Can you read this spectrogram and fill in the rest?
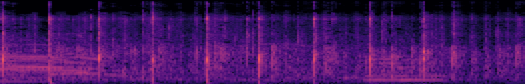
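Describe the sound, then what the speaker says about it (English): A small group at a meeting claps in sparse, distinct slaps, close and fairly loud, with an occasional voice in the background. "We applaud her"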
